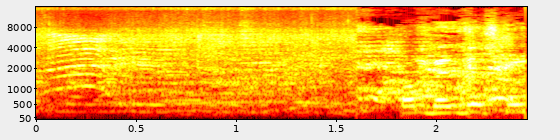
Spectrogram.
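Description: Many children's voices talking and calling out at once, as from a room full of schoolchildren, getting louder near the end.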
